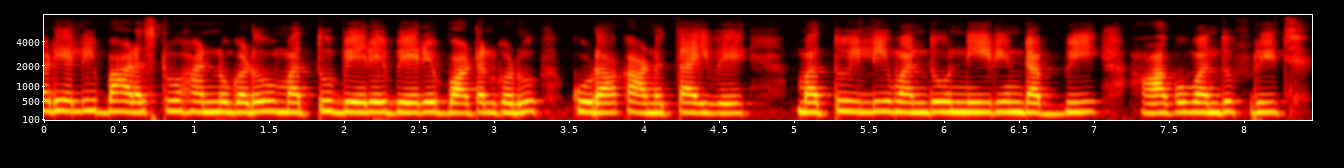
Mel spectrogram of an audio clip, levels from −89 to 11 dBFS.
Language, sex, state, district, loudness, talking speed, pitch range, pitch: Kannada, female, Karnataka, Bidar, -17 LUFS, 140 wpm, 230-245 Hz, 240 Hz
